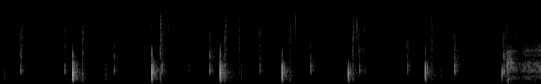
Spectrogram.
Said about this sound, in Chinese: 真的走了，你听他的脚步声。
